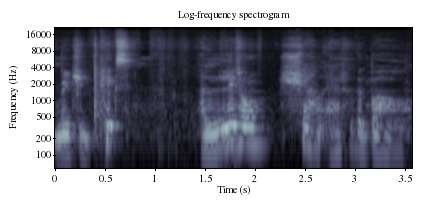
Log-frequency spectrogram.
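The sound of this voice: Speaking at a slow pace, a man with a medium pitch has a slightly mellow tone, a slightly husky edge and lively intonation.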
